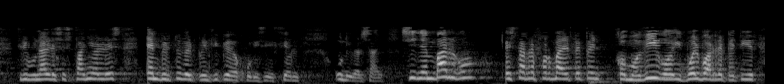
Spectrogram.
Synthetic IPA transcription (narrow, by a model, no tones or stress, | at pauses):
t̪ɾiβunale̞se̞spaɲo̞le̞se̞mbiɾt̪uðelpɾin̟θipjoð̞exuɾizðik̚θjo̞n | uniβ̞e̞ɾsal | sinẽ̞mbaɾɣ̞o̞e̞st̪are̞fo̞ɾmaðe̞lpe̞pe̞ko̞mo̞ðiɣ̞o̞iβwe̞lβoare̞pe̞t̪iɾ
